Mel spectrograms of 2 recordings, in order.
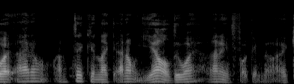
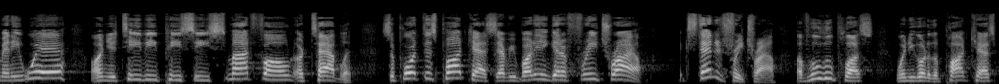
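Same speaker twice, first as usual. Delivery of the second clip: upbeat, slightly higher sponsor read; 4 semitones higher than usual. Acted. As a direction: sell it like a podcast ad. Reads sponsor ad.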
